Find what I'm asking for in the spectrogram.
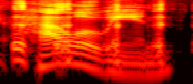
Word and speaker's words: Halloween: Yes, Mike in Spring Green called in during the break for correctly pronouncing Halloween. It is a pet peeve of his when people say Halloween. – Halloween. – It is an A, not an O at the beginning.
